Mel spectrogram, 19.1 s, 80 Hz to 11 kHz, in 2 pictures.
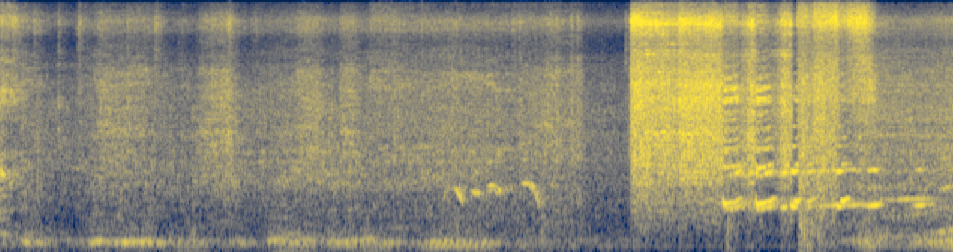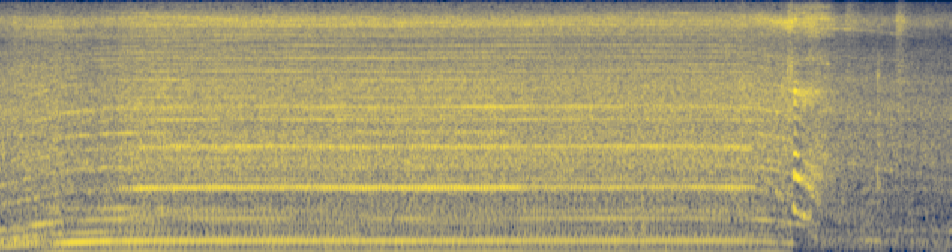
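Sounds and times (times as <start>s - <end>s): diesel truck engine revving: 0.0s - 19.0s.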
